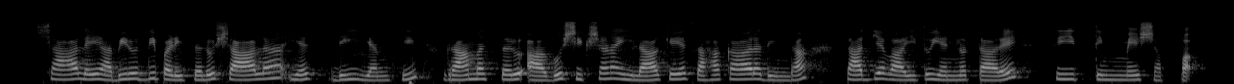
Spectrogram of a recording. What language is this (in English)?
Kannada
